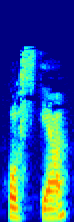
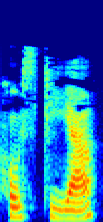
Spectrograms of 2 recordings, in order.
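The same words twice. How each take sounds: First: Said in the usual way. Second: "Hostia" drawn out as hos-tee-ah; T and I separate. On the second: Shown as a demonstration. Teacher demonstrating the exception, "Hostia" with T and I apart. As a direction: separate the T and I in "Hostia", ending on a rise. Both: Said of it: "we have the T and the I separate".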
